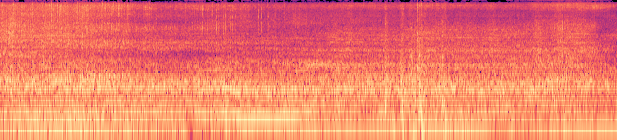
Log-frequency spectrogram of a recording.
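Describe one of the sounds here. A skid steer loader's engine rumbles.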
